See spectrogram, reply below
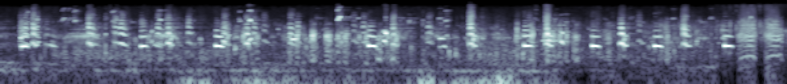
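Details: Eurasian coots calling together in a busy chorus of clipped, nasal honks and squawks that overlap almost without pause, over a low rumbling hum for the first five seconds.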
